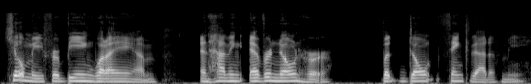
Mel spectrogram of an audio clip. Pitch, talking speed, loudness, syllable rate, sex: 140 Hz, 205 wpm, -18 LUFS, 4.6 syllables/s, male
